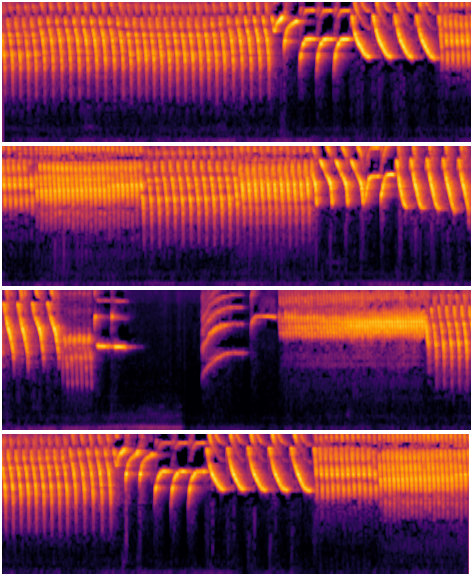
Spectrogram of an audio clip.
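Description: Domestic canary singing: long, very rapid trills alternating with runs of swooping notes, with a brief break about halfway through.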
